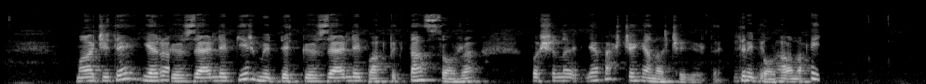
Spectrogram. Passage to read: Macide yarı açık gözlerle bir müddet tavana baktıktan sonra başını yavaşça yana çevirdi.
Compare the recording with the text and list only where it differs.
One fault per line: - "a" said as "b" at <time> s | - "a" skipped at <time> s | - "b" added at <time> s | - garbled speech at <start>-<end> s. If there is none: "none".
- "açık" skipped at 1.7 s
- "tavana" said as "gözlerle" at 3.0 s
- garbled speech at 7.3-8.2 s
